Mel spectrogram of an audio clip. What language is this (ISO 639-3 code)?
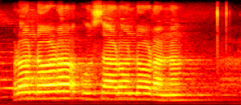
ven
